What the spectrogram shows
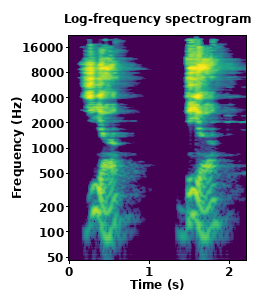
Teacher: That's an ear sound. Okay, this sound starts with E sound and glides to schwa sound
